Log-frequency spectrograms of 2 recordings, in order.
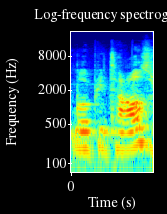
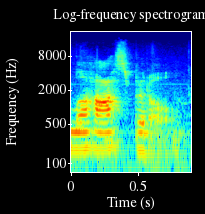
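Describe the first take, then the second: First: The name is said without an s sound. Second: The name is said like the word hospital.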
